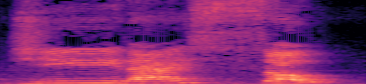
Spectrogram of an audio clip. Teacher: Sol é a última sílaba tônica. Então, ela é oxítona, tá?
